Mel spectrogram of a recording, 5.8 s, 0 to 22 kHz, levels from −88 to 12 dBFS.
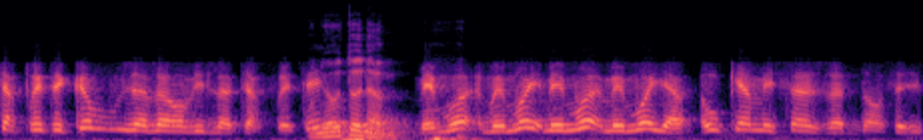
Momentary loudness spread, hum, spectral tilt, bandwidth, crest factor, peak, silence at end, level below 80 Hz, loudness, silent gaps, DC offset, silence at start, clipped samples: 6 LU; none; -7.5 dB/octave; 11.5 kHz; 18 dB; 0 dBFS; 0 s; -34 dBFS; -19 LUFS; none; under 0.1%; 0 s; under 0.1%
